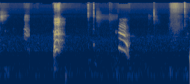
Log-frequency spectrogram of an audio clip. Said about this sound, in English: How is it not muted? Okay, I clicked that now. What do I click?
